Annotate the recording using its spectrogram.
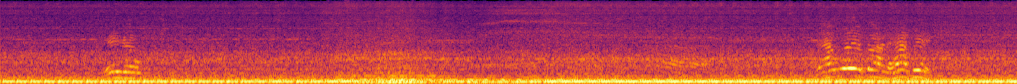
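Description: An older man calls out from close by.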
